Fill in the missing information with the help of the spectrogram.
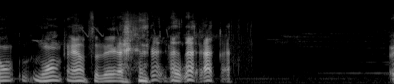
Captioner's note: both laugh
